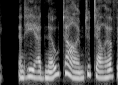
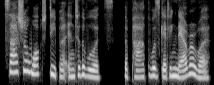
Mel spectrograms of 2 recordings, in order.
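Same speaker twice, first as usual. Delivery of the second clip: plain reading voice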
